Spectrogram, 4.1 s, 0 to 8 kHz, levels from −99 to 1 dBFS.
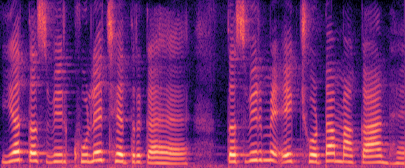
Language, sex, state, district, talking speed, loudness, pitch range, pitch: Hindi, female, Jharkhand, Palamu, 175 wpm, -16 LUFS, 300-360 Hz, 325 Hz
